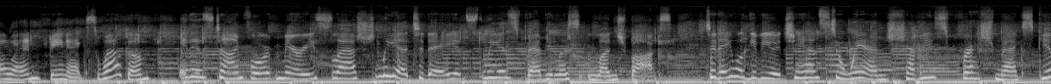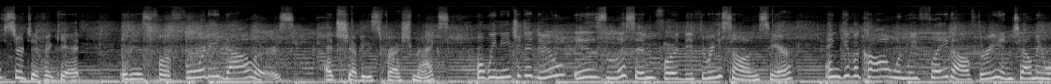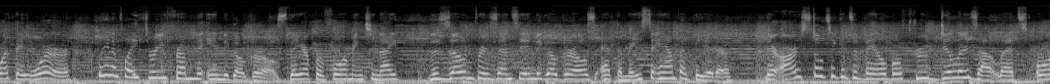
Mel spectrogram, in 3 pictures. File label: announcer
